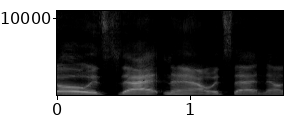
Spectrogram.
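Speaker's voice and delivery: plain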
